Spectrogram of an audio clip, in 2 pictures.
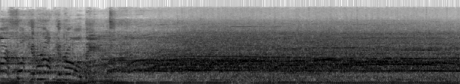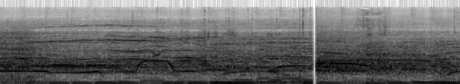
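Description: Live rock band playing, with long held sung notes riding over a steady low bass line. The sound drops out for an instant about ten seconds in.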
